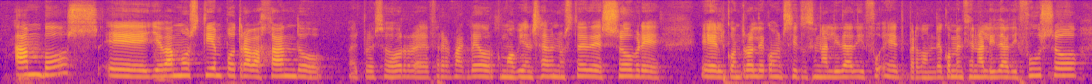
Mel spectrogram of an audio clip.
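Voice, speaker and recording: In a Spanish accent, a woman speaks at a moderate pace with monotone, flat intonation. Audible room echo is present. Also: medium pitch for a woman. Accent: Spanish (Spain). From Spain. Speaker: law professor. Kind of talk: conference lecture. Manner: formal, with frequent hesitations.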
